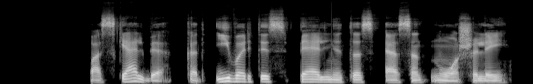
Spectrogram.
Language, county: Lithuanian, Šiauliai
